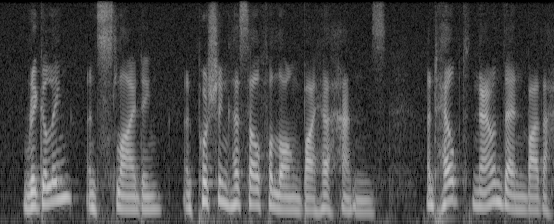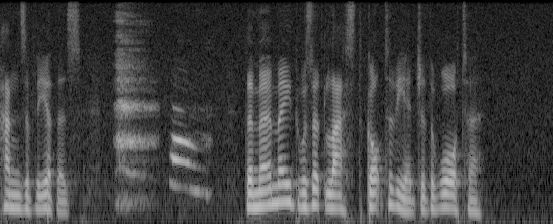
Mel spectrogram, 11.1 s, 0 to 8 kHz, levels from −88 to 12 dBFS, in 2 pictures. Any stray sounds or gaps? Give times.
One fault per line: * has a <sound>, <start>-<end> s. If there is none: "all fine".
* has a laugh, 6.7-7.7 s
